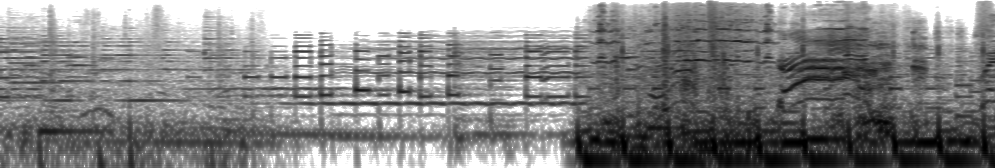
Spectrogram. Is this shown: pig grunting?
yes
